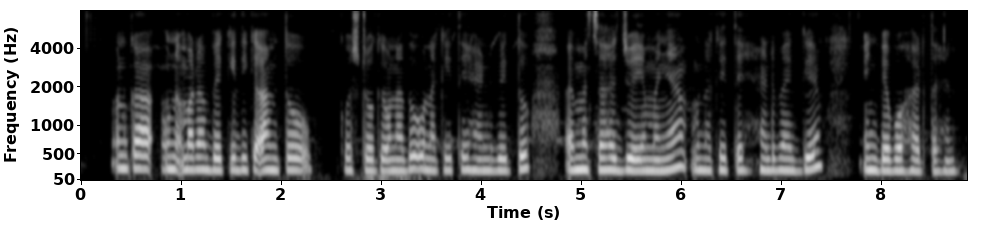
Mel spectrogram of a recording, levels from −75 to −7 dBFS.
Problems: none marked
